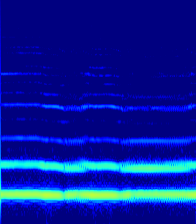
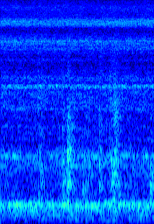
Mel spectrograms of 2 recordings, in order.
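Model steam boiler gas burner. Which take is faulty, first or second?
first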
